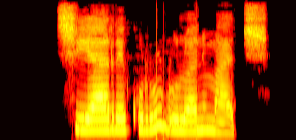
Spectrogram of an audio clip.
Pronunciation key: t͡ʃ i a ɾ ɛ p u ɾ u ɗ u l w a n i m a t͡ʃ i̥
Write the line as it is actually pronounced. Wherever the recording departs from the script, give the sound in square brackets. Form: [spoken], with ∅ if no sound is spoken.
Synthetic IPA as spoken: t͡ʃ i a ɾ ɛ [k] u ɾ u ɗ u l w a n i m a t͡ʃ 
